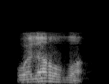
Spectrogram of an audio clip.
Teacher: سأخذ هذه الفتحة من الهمزة وأنقلها إلى اللام الساكنة قبلها · Term: النقل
